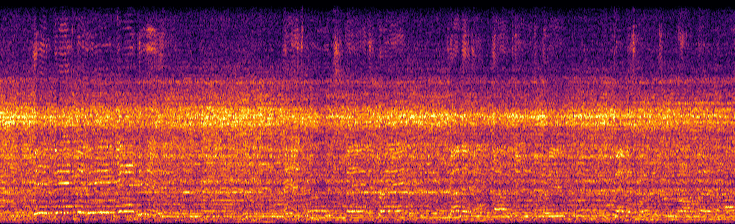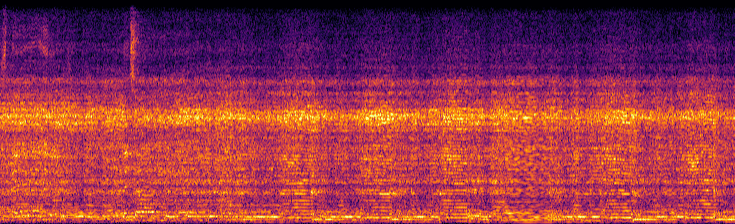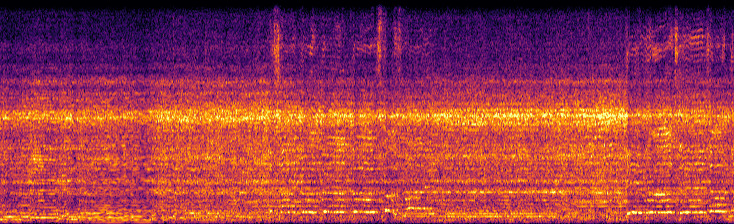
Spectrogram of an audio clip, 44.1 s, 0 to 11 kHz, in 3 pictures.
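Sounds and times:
punk rock band playing live: 0.0 - 44.0.

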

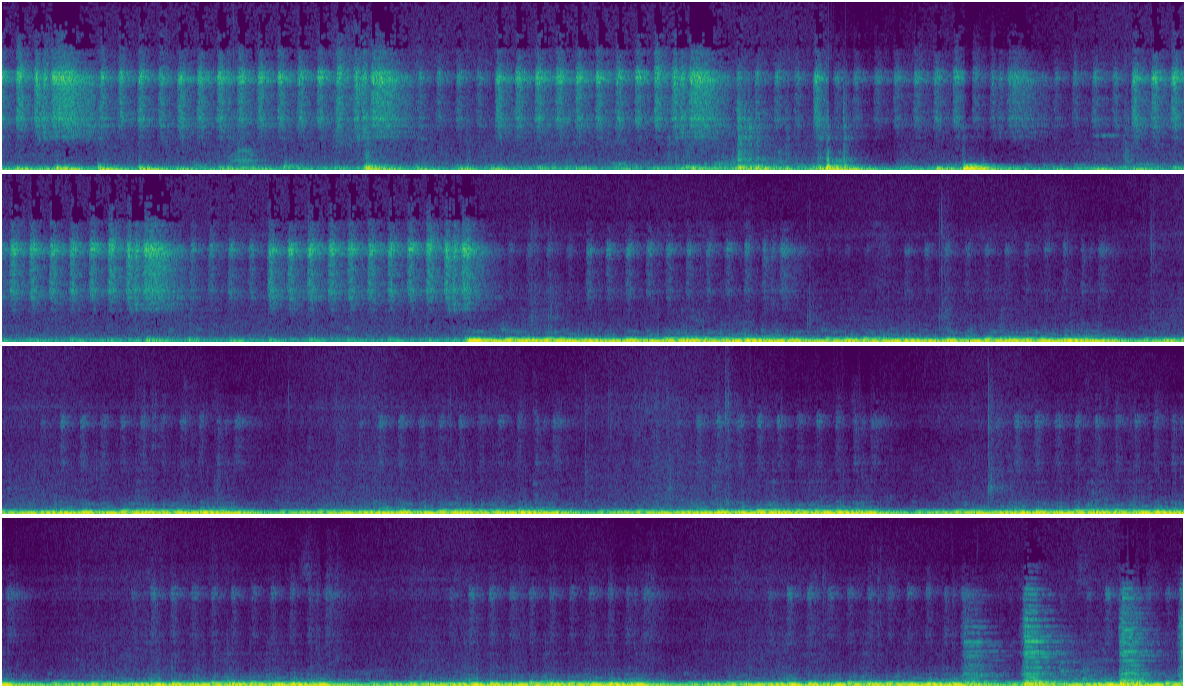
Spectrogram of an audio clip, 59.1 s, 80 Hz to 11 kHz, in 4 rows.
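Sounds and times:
amplified guitar music: 56.2 - 59.0.

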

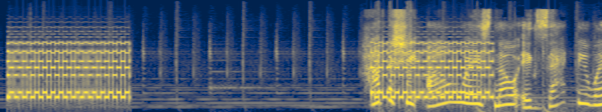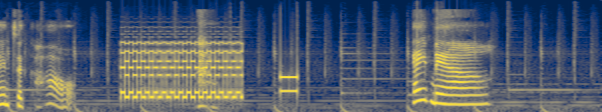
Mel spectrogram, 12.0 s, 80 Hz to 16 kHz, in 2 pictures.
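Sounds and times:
telephone trilling ring: 0.1 - 1.4, 3.7 - 5.0, 7.2 - 8.5.

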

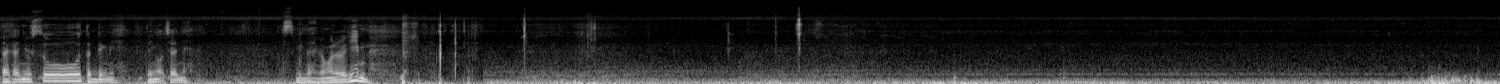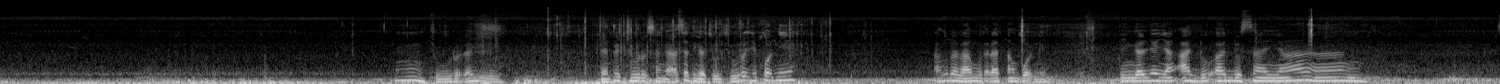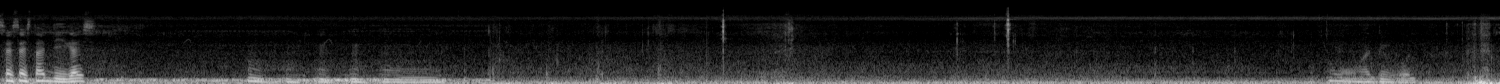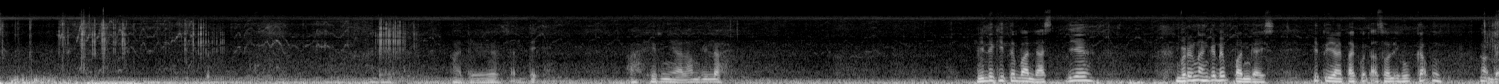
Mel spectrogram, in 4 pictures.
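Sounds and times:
high-pitched insect drone: 0.0 - 59.9
wind rumble on microphone: 0.0 - 59.9
man humming: 18.8 - 19.4, 32.4 - 34.7.

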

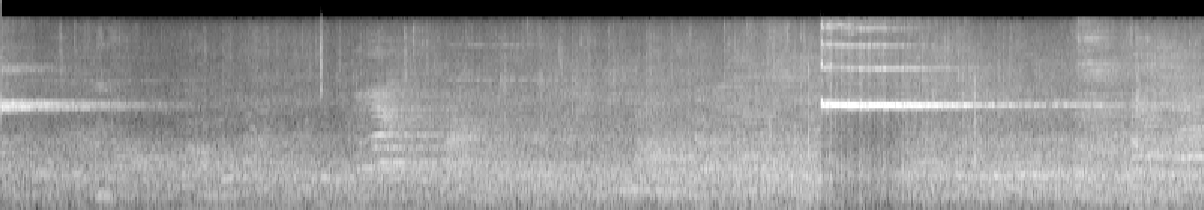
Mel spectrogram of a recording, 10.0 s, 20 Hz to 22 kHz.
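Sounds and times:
referee's whistle blast: 0.0 - 0.8, 6.8 - 9.0
indoor sports hall noise: 0.0 - 10.0.

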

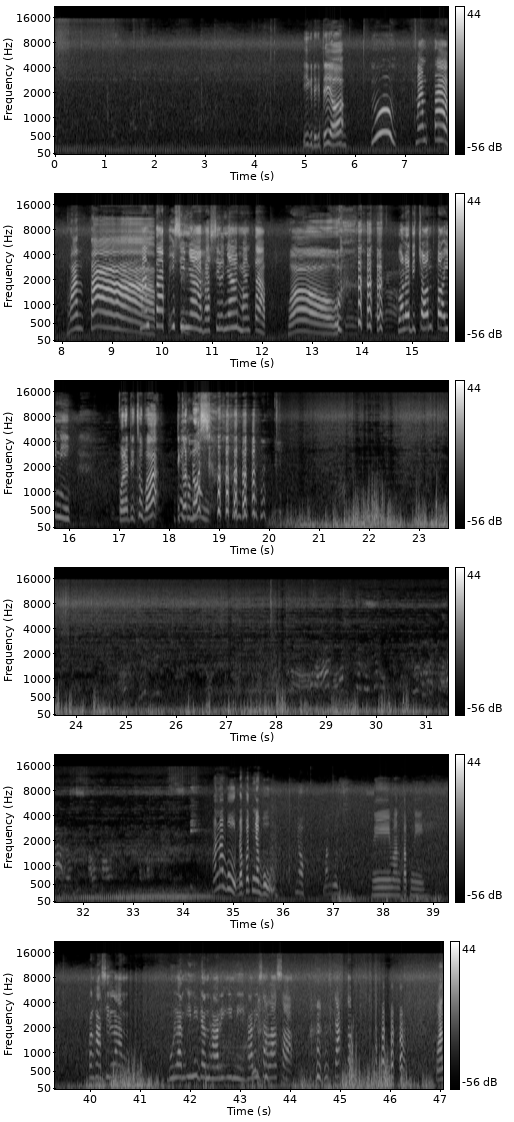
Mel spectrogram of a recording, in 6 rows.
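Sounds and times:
outdoor hiss: 0.0 - 29.8, 35.3 - 47.0
person laughing: 13.4 - 14.6, 18.5 - 20.4, 44.4 - 46.4
wind buffeting microphone: 20.0 - 33.6, 36.9 - 47.0.

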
